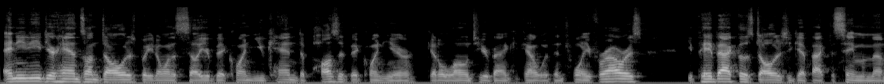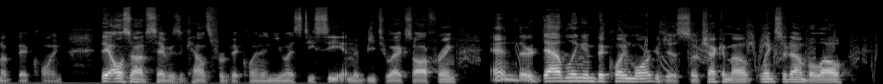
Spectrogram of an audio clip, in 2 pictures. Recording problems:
background music; faint; throughout; 25 dB below the speech

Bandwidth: 15 kHz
